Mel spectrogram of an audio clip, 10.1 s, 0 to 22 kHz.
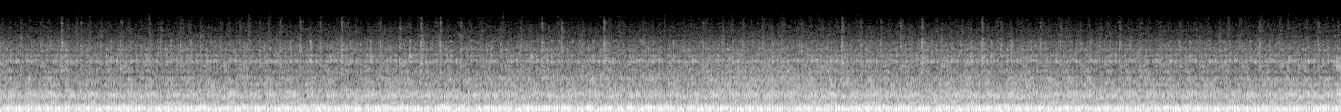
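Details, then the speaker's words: Warm V8 Buick after a drive, idling: uneven, lumpy beat of about three pulses a second with a heavy low rumble, right side sounding off and the door visibly shaking; rough idle, pointing to a misfire. "you can tell the right side [Music] sounds a little sub to it but it otherwise runs and you know gets around maybe you could see the door shake"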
